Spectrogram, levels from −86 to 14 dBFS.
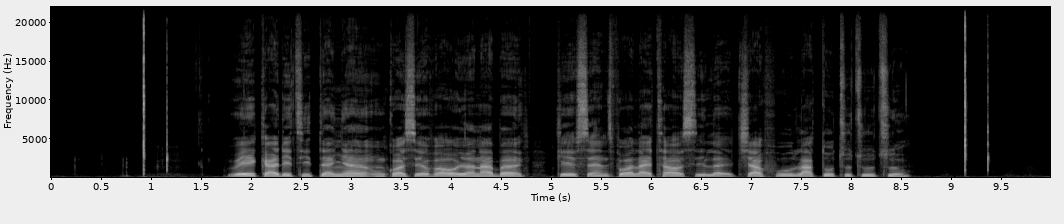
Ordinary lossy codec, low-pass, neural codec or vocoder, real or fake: none; none; none; real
